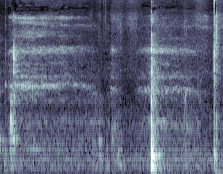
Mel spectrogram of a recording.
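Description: A silicone spatula scraping softly against a stand mixer's beater and bowl, over a quiet room, then one sharp click about a second and a half in.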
